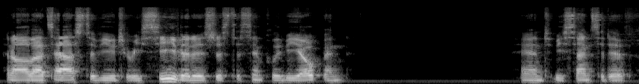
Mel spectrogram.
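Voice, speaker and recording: A low-pitched man leads an unscripted guided meditation with a completely flat delivery, speaking gently and slowly. He leaves long pauses as he feels his way through each thought.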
